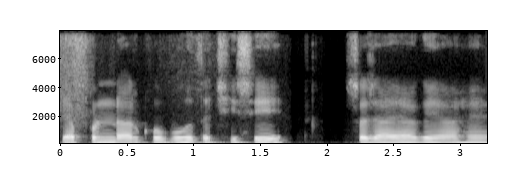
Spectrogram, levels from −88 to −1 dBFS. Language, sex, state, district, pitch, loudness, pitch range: Hindi, male, Jharkhand, Deoghar, 130 Hz, -16 LUFS, 125-135 Hz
